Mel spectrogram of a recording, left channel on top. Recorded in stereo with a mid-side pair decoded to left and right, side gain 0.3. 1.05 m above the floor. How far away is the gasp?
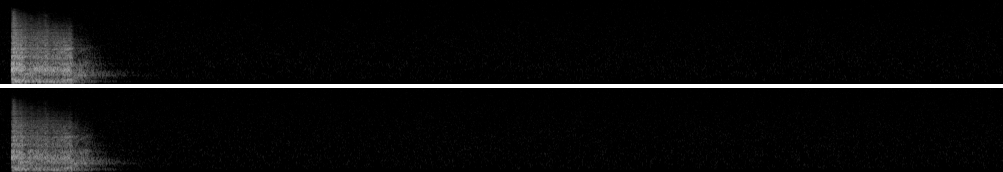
No gasp in this recording.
